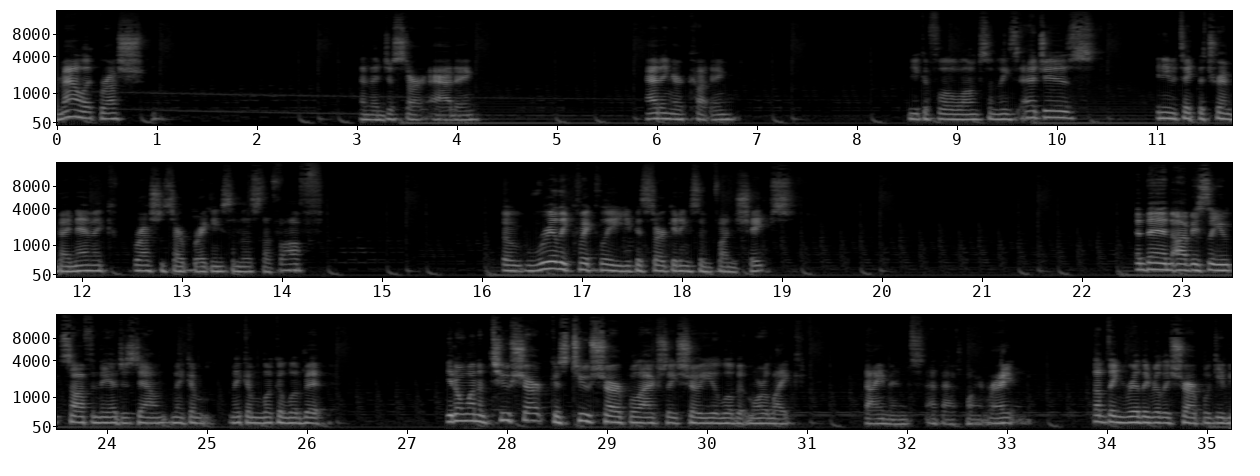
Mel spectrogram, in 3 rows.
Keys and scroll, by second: 2.8 space, 4.0 space, 10.0-11.2 typing, 31.6 shift+f.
